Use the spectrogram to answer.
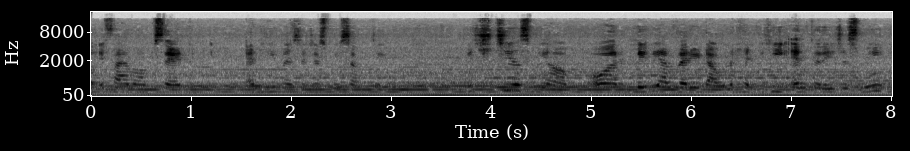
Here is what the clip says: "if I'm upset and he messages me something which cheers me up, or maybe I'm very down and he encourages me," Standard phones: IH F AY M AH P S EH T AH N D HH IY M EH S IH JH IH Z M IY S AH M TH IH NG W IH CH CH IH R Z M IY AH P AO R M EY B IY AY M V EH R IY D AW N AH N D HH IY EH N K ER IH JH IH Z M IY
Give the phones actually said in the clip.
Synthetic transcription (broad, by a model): IH F AY M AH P S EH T AH N D HH IY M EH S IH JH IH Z M IY S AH M T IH NG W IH CH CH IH L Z M IY AH P AO R M EY B IY AY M V EH R IY D AW N AH N D HH IY EH N K ER IH JH IH Z M IY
